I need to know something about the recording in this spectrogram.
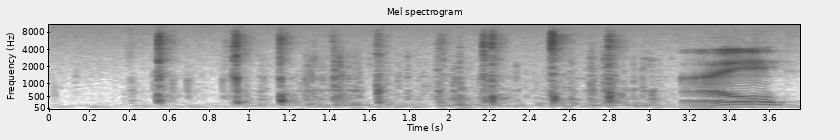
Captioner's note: hooves clopping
